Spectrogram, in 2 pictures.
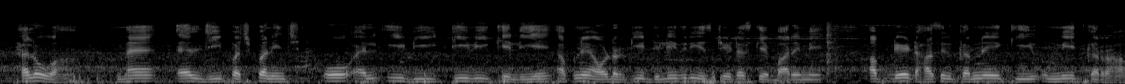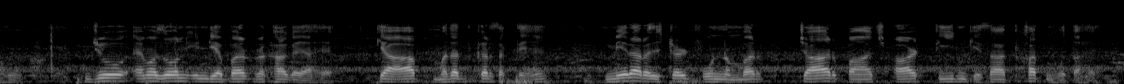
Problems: constant background noise, low volume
